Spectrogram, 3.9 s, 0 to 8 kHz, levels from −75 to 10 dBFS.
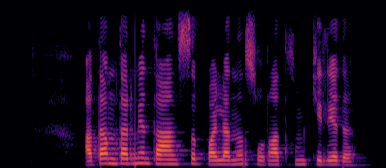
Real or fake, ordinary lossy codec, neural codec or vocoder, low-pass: real; none; none; none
